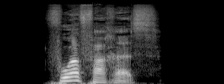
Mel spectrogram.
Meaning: genitive singular of Vorfach
- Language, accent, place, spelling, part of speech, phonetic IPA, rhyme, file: German, Germany, Berlin, Vorfaches, noun, [ˈfoːɐ̯faxəs], -oːɐ̯faxəs, De-Vorfaches.ogg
